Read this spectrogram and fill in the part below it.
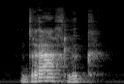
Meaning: alternative form of dragelijk
- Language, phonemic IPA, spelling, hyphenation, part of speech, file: Dutch, /ˈdraːx.lək/, draaglijk, draag‧lijk, adjective, Nl-draaglijk.ogg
